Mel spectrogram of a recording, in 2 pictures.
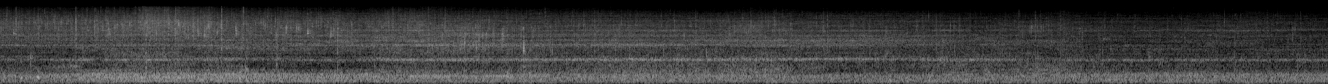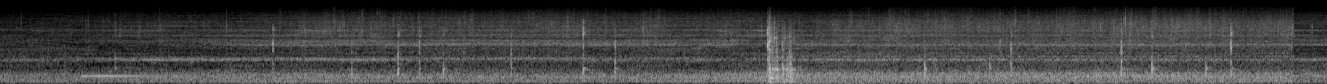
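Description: Sliced garlic and ginger sizzling steadily in hot oil in a wok. Light clicks of a wooden spatula stirring against the pan come in later, with one sharp knock about four-fifths of the way through.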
